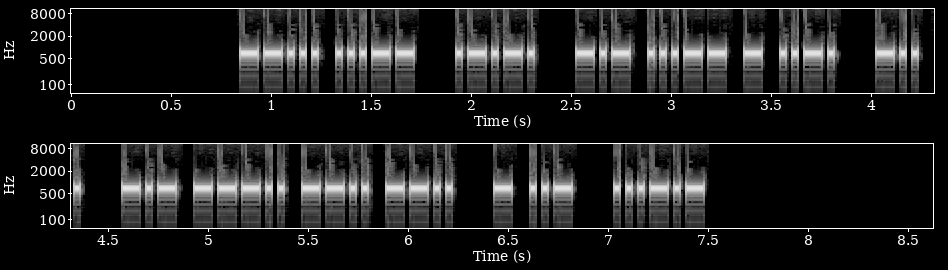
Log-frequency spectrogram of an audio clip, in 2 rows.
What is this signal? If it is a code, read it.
Morse code, heard as a keyed tone, about 37 wpm, 700 Hz. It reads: 73 <AR> K3TF DE K8ZZ TU <SK>
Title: K1USN SST QSO Practice 40wpm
